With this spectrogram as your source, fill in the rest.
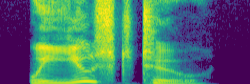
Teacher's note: When we talk about habits in the past, we say used to. In fast speech, the S and T blend.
